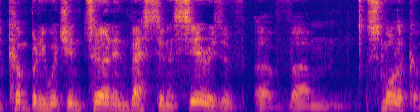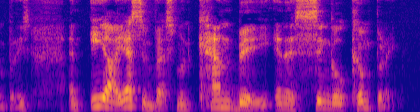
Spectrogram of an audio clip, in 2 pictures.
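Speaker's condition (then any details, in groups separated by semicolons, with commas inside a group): No condition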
